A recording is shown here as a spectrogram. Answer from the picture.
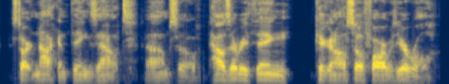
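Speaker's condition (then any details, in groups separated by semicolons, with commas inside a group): No condition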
